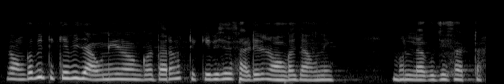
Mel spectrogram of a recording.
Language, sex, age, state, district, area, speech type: Odia, female, 30-45, Odisha, Kendujhar, urban, spontaneous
